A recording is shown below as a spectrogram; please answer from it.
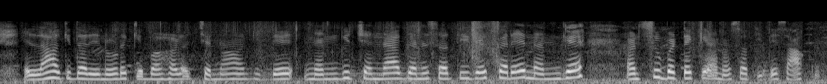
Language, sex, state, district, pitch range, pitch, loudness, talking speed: Kannada, female, Karnataka, Bijapur, 240-280 Hz, 260 Hz, -18 LUFS, 70 wpm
